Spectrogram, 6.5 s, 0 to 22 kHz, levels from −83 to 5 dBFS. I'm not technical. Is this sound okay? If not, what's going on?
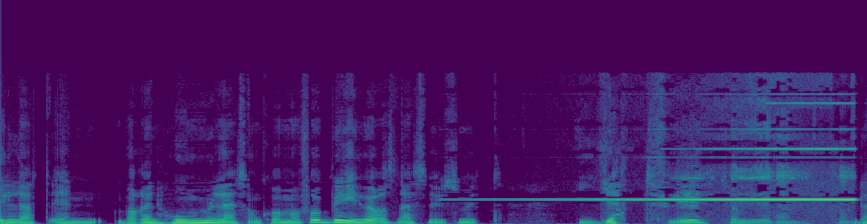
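No, there are three problems.

The biggest one is a loudspeaker feedback squeal. Right after "kommer forbi høres nesten", at about 3.29 s, a single high tone around 2.4 kHz starts and keeps swelling for roughly three seconds until it's louder than the speech itself, lasting until 6.46 s. It happens when a microphone picks up the speaker it's feeding, and that one pitch keeps looping round and growing.

Throughout the whole clip there's also sample clock jitter. The timing clock in the recording gear wobbles, so each slice of sound gets captured a touch early or late. You hear that as a hiss or roughness riding along with the speech. It gets stronger on loud and bright moments and disappears in the pauses, because the error only shows up when the sound is actually changing.

Finally, the sound is processed in a way that's plainly audible, and nothing is left above about 14.9 kHz. That's most likely HE-AAC compression, a squeeze-it-small format. 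It keeps the lower part of the sound and fakes the treble by copying lower bits upward, so s sounds can come out gritty, metallic or lispy.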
